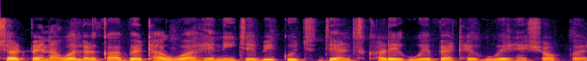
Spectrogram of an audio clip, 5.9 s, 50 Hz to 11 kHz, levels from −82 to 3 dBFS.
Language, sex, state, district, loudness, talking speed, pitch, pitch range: Hindi, female, Chhattisgarh, Sukma, -17 LUFS, 195 wpm, 180 Hz, 175-185 Hz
